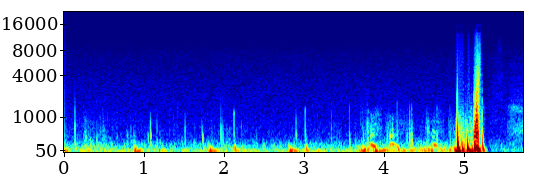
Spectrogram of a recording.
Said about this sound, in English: My microphone is catching my heartbeat. I have it on my arm and it's like showing me like it's like my heartbeat.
